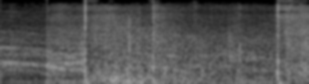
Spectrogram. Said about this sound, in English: Police in the Minneapolis suburb of Brooklyn Center were pelted with fireworks and other projectiles on another night of civil unrest.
